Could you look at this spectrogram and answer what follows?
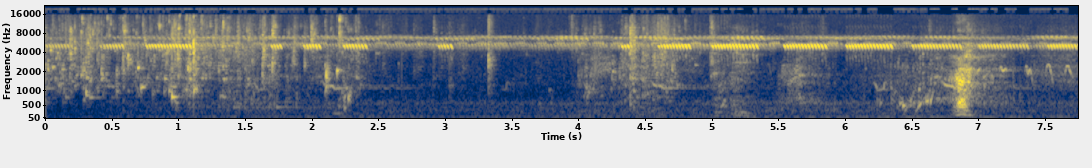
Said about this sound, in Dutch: Sneed en Norris wassen zich in de rivier.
